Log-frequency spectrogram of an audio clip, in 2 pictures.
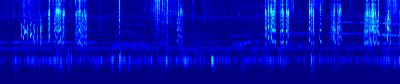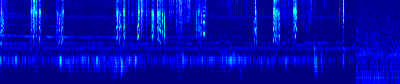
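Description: Crinkling and rustling of small plastic component bags and a paper sheet being handled, in short scattered crackles and clicks. A faint steady hum runs underneath and stops about a second before the end.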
